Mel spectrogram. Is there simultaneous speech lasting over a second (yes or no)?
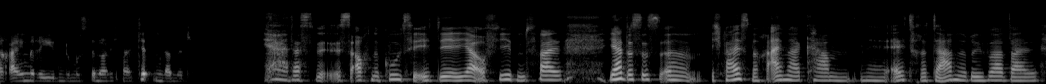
no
